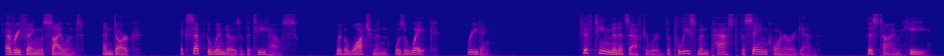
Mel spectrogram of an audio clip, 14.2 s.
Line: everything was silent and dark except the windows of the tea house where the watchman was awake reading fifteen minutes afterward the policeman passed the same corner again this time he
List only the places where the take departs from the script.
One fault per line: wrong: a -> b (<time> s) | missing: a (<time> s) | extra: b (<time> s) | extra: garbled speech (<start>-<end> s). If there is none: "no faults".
no faults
